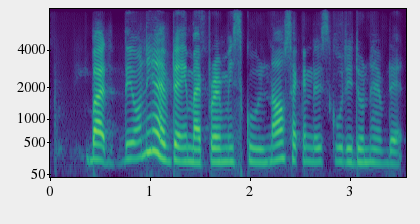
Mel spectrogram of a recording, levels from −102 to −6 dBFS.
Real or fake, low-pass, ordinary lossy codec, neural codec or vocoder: fake; none; none; codec, 16 kHz, 2 kbps, X-Codec, HuBERT features, trained on LibriSpeech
